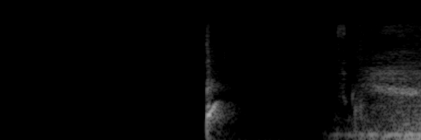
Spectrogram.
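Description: Silence, then a single short pop about a second in. Near the end the low rumble of a car's cabin fades in.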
